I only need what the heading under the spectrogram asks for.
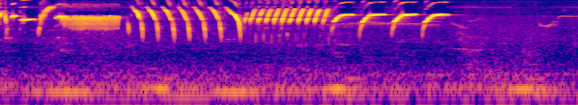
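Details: In the morning a Belgian canary sings a loud buzzy held note, then trills of steep descending sweeps, a rapid rattling series, and several separate rising whistles before falling quiet.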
